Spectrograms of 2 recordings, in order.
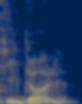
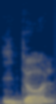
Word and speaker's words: idôle: So IDOLE, then notice that we've got the accent over the O, which is a bit of a nod towards the brand, yeah, Lancôme, and Aura.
